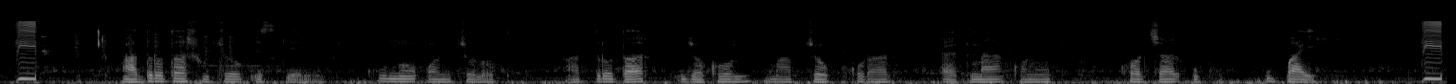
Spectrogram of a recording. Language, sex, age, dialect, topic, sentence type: Bengali, male, 18-24, Rajbangshi, agriculture, statement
